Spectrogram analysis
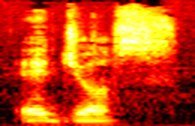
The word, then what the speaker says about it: ellos: You might hear like a J kind of sound in Colombia, ellos. But in the great majority of Spanish-speaking world, double L and Y make Y.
